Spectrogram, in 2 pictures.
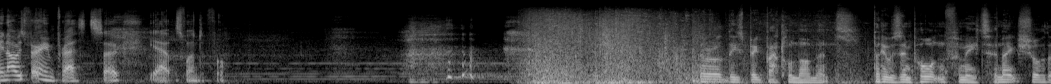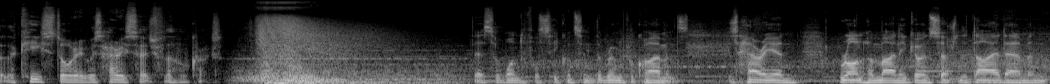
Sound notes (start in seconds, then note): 4.1 both chuckle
